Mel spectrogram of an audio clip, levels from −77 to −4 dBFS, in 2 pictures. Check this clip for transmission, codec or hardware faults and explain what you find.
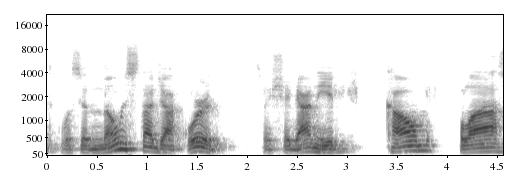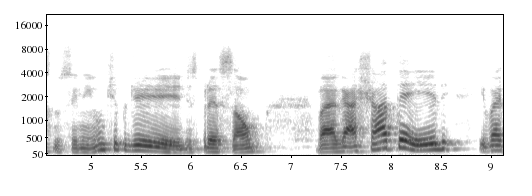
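One codec fault runs through the whole speech clip: plainly audible damage that is likely MP3 compression, at a level that fits a bitrate around 64 kbps. With that few bits, the encoder zeroes quieter frequency lines, which flicker on and off between frames. The result is a watery, swirling texture, metallic chirping on s sounds, and softened consonant attacks.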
